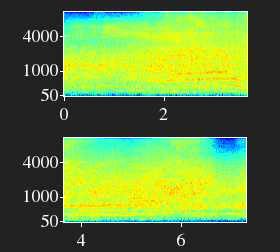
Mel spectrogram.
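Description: Porsche Cayman sports car engine running hard down a race-circuit straight and passing by; its pitch rises, drops sharply about three and a half seconds in, then holds steady.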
